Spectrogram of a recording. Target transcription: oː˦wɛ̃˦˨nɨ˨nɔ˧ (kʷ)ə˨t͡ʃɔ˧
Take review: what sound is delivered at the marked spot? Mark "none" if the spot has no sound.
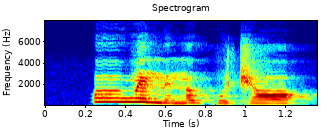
kʷ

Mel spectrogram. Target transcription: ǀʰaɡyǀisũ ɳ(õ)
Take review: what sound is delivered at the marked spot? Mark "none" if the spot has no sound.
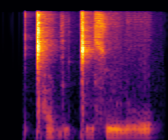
o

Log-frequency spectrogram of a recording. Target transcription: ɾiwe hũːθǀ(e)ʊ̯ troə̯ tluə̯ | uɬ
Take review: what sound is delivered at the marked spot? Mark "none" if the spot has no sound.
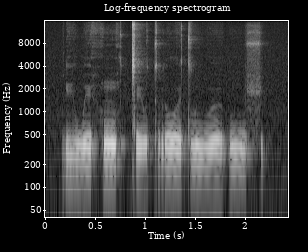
e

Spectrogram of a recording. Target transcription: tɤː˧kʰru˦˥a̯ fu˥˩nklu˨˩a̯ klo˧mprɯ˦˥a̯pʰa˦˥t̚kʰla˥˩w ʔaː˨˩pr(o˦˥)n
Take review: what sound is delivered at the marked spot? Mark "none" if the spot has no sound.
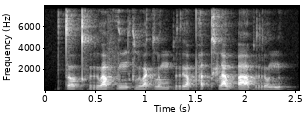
o˧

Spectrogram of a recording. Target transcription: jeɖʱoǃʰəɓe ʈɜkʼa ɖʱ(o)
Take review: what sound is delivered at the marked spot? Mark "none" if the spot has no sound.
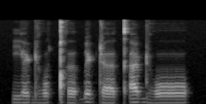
o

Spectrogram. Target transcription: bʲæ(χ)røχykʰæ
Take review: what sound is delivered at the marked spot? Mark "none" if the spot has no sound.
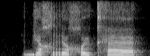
χ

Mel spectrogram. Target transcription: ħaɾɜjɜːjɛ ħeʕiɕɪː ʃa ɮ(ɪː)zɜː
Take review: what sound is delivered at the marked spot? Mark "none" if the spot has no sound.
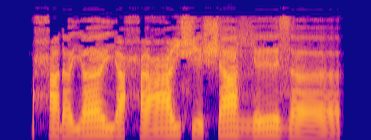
ɪː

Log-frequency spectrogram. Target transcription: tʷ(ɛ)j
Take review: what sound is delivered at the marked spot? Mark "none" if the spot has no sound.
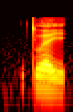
ɛ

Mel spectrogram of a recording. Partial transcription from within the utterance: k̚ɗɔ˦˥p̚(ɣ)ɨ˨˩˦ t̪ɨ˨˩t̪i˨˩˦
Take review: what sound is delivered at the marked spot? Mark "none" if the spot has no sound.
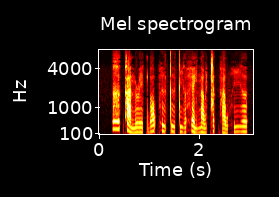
h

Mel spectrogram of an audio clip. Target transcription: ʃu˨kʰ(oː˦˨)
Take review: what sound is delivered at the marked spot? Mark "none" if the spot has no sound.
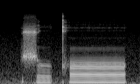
oː˦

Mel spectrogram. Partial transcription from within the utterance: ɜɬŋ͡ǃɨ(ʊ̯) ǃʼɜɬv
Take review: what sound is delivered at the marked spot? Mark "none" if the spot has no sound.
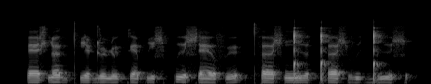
ə̯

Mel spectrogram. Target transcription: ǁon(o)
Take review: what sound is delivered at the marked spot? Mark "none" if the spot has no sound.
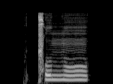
õ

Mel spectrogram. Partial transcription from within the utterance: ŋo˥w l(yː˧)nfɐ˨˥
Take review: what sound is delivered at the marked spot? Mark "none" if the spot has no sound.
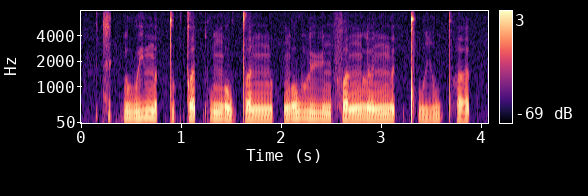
yː˧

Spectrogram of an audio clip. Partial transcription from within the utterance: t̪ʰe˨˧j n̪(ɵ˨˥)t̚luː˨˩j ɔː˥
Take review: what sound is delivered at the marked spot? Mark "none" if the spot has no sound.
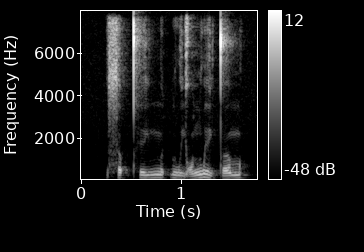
ɵ˨˥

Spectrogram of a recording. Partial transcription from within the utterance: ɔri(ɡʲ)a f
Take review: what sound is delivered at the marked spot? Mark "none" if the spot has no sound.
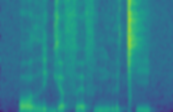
ɡʲ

